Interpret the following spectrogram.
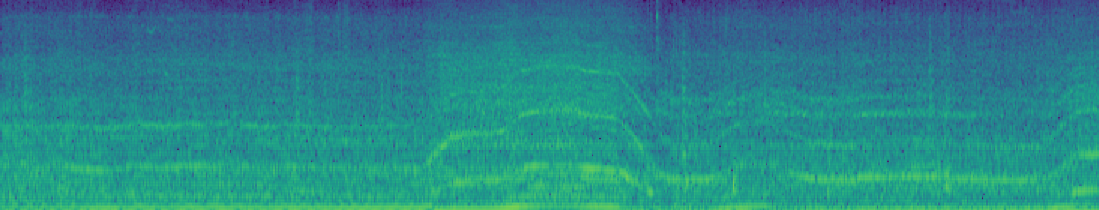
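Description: Diesel truck engine idling, revved up about four seconds in and held for about two seconds before dropping back to idle, with one short blip of the throttle after.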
